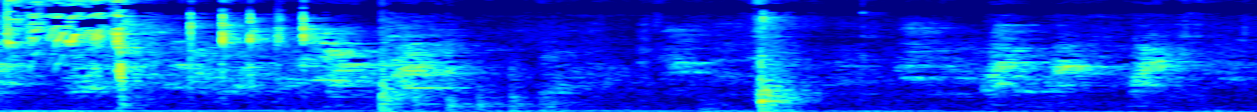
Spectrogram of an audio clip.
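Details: Male Cockapoo puppy giving short, sharp yelps and squeaks scattered among clicks and knocks, with a steady low hum underneath.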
